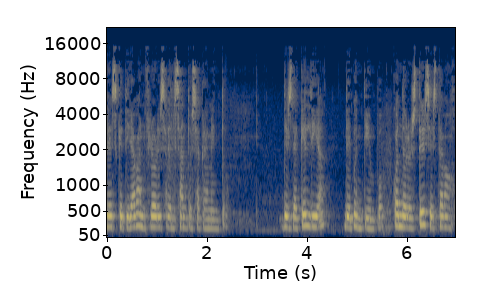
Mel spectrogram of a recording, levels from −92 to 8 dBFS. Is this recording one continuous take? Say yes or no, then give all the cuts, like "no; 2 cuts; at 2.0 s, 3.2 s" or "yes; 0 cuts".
no; 3 cuts; at 1.2 s, 4.9 s, 5.7 s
